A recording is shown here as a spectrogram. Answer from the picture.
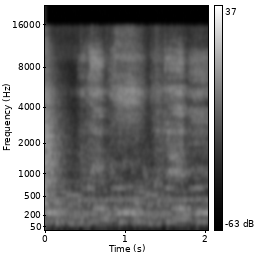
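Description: A sharp knock right at the start, then about a second and a half of scraping and rubbing, over steady background music.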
